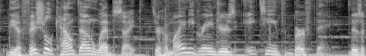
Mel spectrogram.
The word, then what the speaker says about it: Hermione: First of all, her name is pronounced Hermione, not Hermione. You can remember where the accent goes because it's on the my, as in Hermione is my girl, not yours, which means don't even think about it.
